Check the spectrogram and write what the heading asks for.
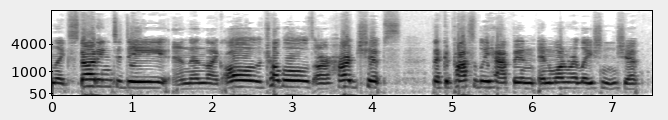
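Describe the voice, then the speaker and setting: A teenage girl chats to her camera from her bedroom in a bright, high voice. She rambles with quick, giggly asides, recorded through a plain built-in laptop mic. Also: rough recording. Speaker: vlogger. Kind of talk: casual chatty vlog. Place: bedroom at home.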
